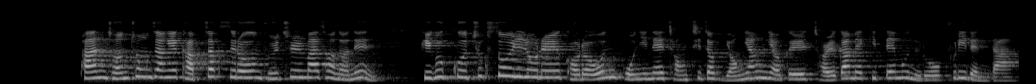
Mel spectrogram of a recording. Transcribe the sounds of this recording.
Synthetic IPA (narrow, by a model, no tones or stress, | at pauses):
pant͡ɕʌnt͡ɕʰoŋd͡ʑaŋe̞kap̚t͡ɕ͈ak̚s͈ɯɾʌunpuɭt͡ɕʰuɭmasʰʌnʌnɯn | piɡuk͈̚ut͡ɕʰuk̚s͈oiɭːoɾɯɭkʌɾʌunpoɲine̞t͡ɕʌŋt͡ɕʰid͡ʑʌɡjʌŋɦjaŋɲʌɡɯɭt͡ɕʌɭɡamɦe̞k͈it͈e̞munɯɾopʰuɾidwe̞nda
